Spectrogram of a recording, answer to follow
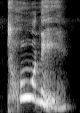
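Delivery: high, sing-out name call; declaring. A narrator's reading. Grace calling to Tony in the corridor, declaring. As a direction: call his name out brightly, pitched well up. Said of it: "declared Grace".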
